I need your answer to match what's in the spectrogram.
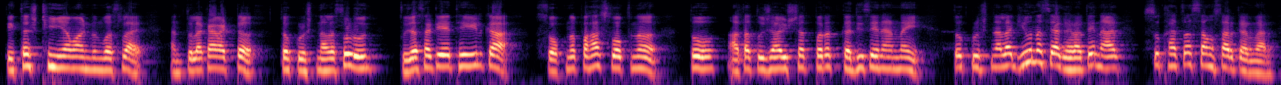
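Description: A man's voice: sits high, steady tone, a little fast, hardly any pauses, warm tone, close to an everyday voice. A man voicing a brash, pushy young suitor from a TV serial, speaking in a boastful, bullying way.

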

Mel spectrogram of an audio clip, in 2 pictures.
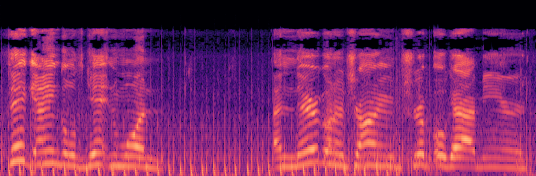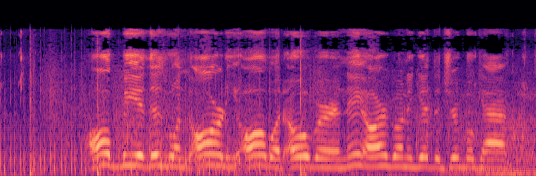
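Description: A commentator casting a live online shooter match, excitable and quick to exclaim at big plays. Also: mid-range voice. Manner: excitable, breaks into exclamations and laughter. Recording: background noise with mouse clicks.

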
